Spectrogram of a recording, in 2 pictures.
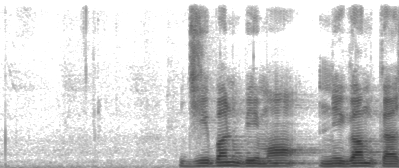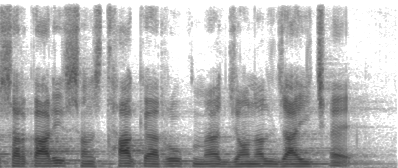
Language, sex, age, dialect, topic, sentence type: Maithili, male, 46-50, Bajjika, banking, statement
